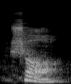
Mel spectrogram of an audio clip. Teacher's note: for this o they're going to do kind of an aw um or oh with a schwa there instead of the r sound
